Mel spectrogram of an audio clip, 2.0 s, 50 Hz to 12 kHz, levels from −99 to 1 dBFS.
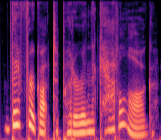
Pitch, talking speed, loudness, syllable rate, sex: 215 Hz, 240 wpm, -17 LUFS, 6.4 syllables/s, female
